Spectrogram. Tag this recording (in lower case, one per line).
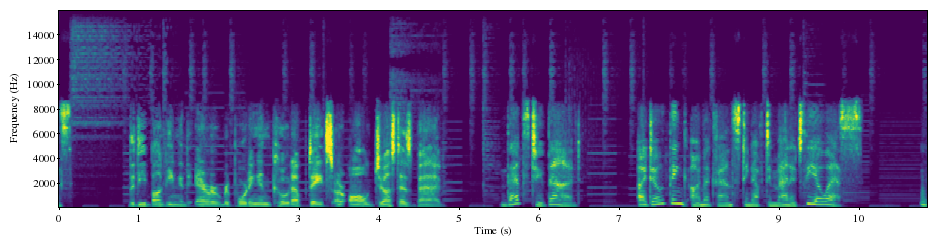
speech
inside a small room
music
